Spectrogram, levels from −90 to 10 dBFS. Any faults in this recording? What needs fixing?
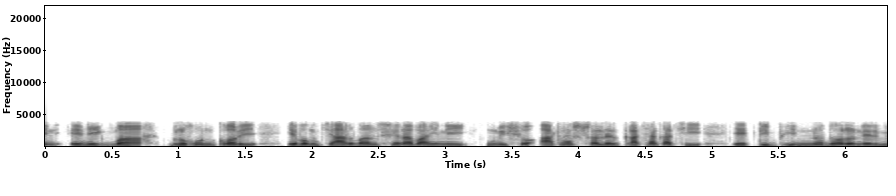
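The whole recording passes through the iLBC codec, with plainly audible damage. The band runs only from 250 Hz to 3.5 kHz, and each 30 ms frame is coded on its own, which fits the 13.33 kbps mode. The result is a rough, slightly synthetic speech texture. Unlike a generic low-pass, the graininess changes with each frame. To prevent it, route the call over a wideband codec such as Opus.

There are lost iLBC frames at 0.66–0.74 s, just before "গ্রহণ করে এবং জার্মান", and at 5.22–5.27 s, just after "উনিশশো আঠাশ সালের কাছাকাছি". The decoder repeats the last pitch cycle mixed with noise, producing a held, buzzy vowel. That fits two lost frames at the first time and one at the second. Unlike a hard dropout, there is no silence, and the voice recovers almost at once. To prevent it, add jitter buffering and forward error correction on the network path.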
